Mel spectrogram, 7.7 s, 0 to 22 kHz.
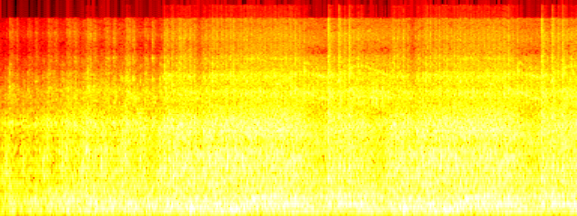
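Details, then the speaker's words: Hino Euro six-cylinder diesel truck with only cylinders 3, 5 and 6 working and slight smoke: loud rough running with uneven sharp pops in the exhaust as revs rise; misfire from a blown head gasket. "और जैसे the firing की आवाज नहीं आती पटाखे की आवाज आती है तो वैसे यह पटाखे मार रही है ठीक है"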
